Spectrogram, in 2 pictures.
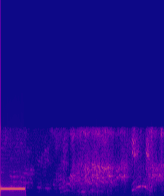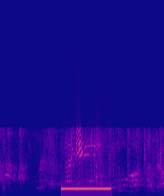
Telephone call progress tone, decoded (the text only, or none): ringback tone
